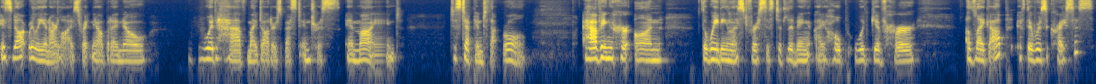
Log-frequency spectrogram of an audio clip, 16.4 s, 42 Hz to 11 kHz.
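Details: Adult woman with idiopathic subglottic stenosis for about 12–14 years, treated with repeated tracheal dilatations and surgeries on her trachea; she says these may leave her sounding gravelly or gasping for breath. Dysphonia (subglottic stenosis).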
